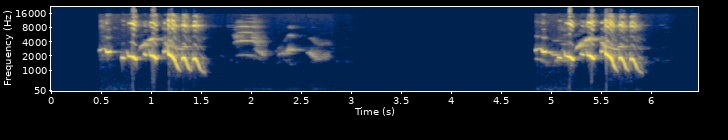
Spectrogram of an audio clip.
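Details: Black-naped oriole calling to a rival: two matching bursts of rapid, steeply descending slurred notes about four seconds apart, with soft short notes after the first.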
